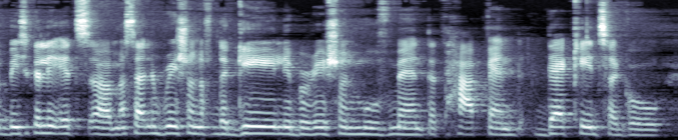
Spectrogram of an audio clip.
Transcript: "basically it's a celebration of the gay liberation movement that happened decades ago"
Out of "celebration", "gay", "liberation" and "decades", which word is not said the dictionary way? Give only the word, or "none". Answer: decades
